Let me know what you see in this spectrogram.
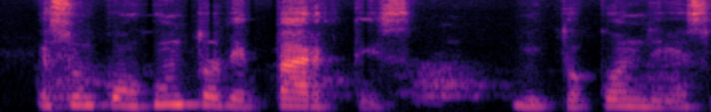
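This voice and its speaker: A woman speaks at a fairly slow pace in a somewhat breathy voice with ordinary pitch variation. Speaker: biochemistry lecturer. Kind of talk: lecture.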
